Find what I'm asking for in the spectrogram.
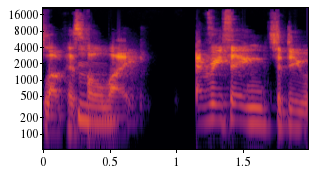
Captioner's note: laughs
